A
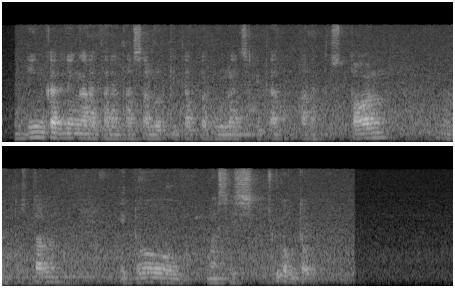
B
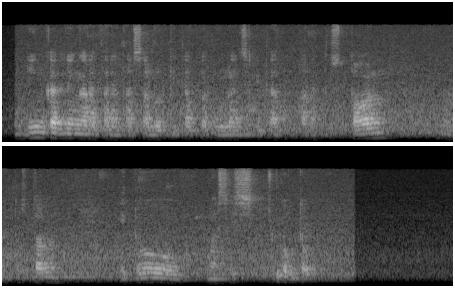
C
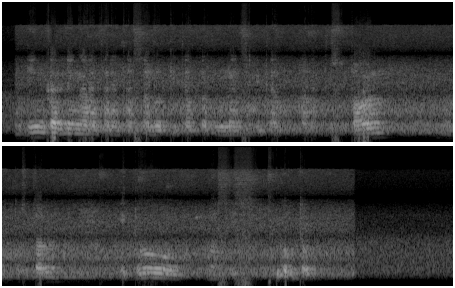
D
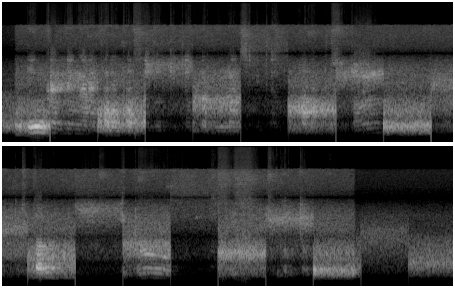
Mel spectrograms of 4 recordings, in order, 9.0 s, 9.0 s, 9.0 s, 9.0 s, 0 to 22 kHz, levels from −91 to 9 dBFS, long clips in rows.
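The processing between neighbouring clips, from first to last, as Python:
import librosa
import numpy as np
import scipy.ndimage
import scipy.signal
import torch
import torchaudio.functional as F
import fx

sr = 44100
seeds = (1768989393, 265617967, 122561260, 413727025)

y1 = scipy.signal.sosfilt(scipy.signal.butter(4, 280.0, 'highpass', fs=sr, output='sos'), x)
y2 = fx.fixed_phaser(y1, sr, hz=1000.0, stages=8)
y2 = fx.dmg_noise_band(y2, sr, seeds[0], low_hz=390.0, high_hz=1400.0, level_db=-53.0)
y2 = fx.slew_limit(y2, sr, full_power_hz=59.0)
y2 = y2 * 10.0 ** (-4.5 / 20.0)
y3 = fx.filter_held_highpass(y2, sr, hz=2.1, low_hz=460.0, high_hz=5000.0)
y3 = y3 * 10.0 ** (5.5 / 20.0)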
